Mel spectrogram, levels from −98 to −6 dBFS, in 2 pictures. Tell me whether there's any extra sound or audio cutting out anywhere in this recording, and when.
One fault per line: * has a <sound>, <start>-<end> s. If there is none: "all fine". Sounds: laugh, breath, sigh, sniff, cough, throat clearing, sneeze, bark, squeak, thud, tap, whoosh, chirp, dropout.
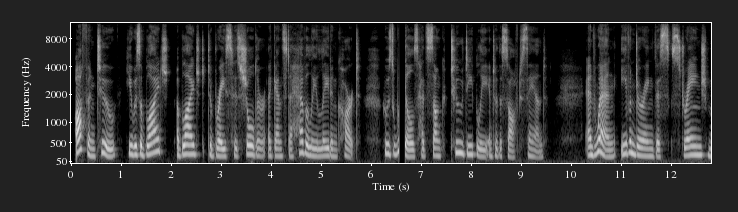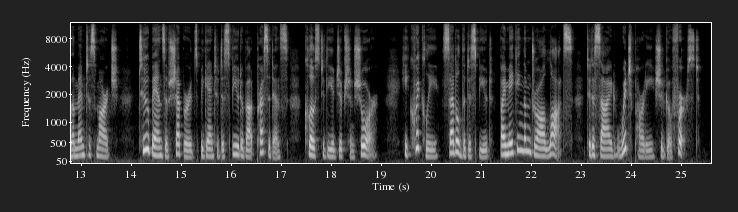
* has a dropout, 6.6-6.7 s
